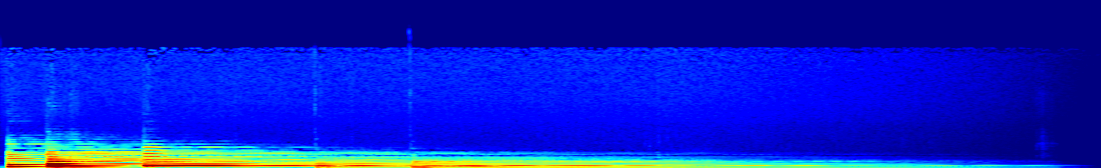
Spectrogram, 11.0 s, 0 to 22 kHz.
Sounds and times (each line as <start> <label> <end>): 0.0 Piano 10.8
